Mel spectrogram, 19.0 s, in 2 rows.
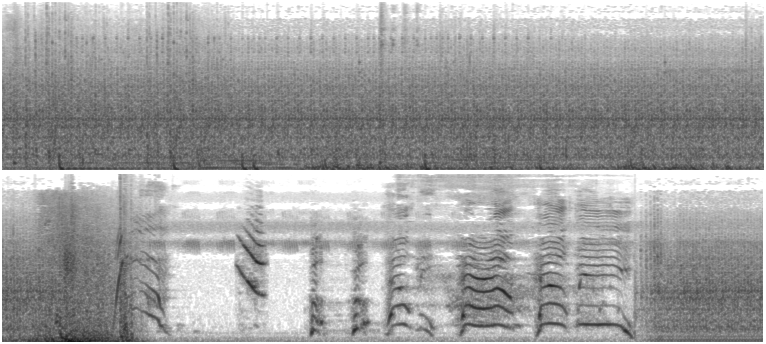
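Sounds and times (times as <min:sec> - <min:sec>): tractor engine running: 0:00.0 - 0:10.9, 0:14.4 - 0:19.0
loud crash: 0:09.4 - 0:11.3.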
